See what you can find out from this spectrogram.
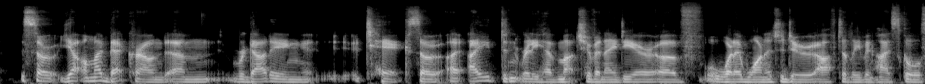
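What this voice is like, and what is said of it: New Zealand accent. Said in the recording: “I'm from New Zealand, so apologies to any of your listeners who struggle with the accent”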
